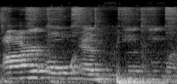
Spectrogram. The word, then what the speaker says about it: Rompe: mababasa cuz it spells R O M P E. So, how do you pronounce this? Rompe. Rompe or romp? Rompe. Rompe daw po.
